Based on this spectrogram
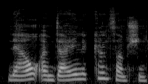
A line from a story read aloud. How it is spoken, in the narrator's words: she said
